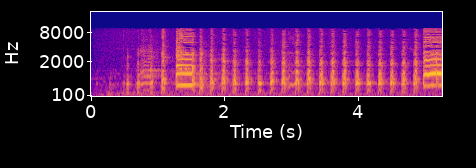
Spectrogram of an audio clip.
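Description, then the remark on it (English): Chickens at a historic farmhouse along Route 260 in Monroe County, southeastern Ohio, cluck in a quick, steady run of short, evenly spaced calls. The clucking is broken by two louder, drawn-out squawks near the start and end. No one speaks. “She lives there with her parents, Ruth and Mike, a few horses, chickens, goats, cats, and dogs.”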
